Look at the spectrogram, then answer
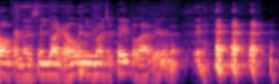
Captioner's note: laughing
